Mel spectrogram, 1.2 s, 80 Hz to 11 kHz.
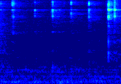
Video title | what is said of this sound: Lamy Studio 14k Gold Nib Fountain Pen Review | yep doesn't rattle against the pin even if I'm tapping it pretty hard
